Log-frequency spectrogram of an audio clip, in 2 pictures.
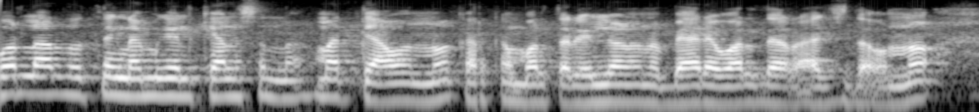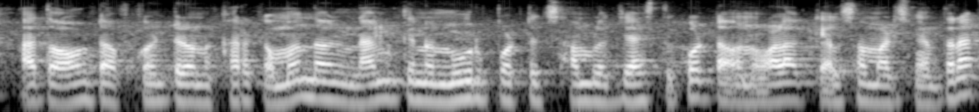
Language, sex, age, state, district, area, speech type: Kannada, male, 30-45, Karnataka, Vijayanagara, rural, spontaneous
